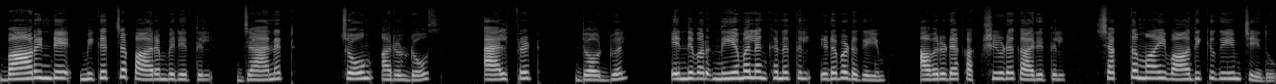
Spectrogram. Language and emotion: Malayalam, neutral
